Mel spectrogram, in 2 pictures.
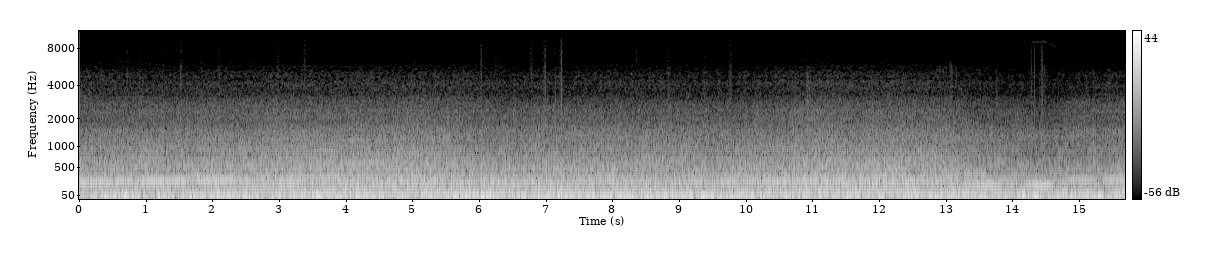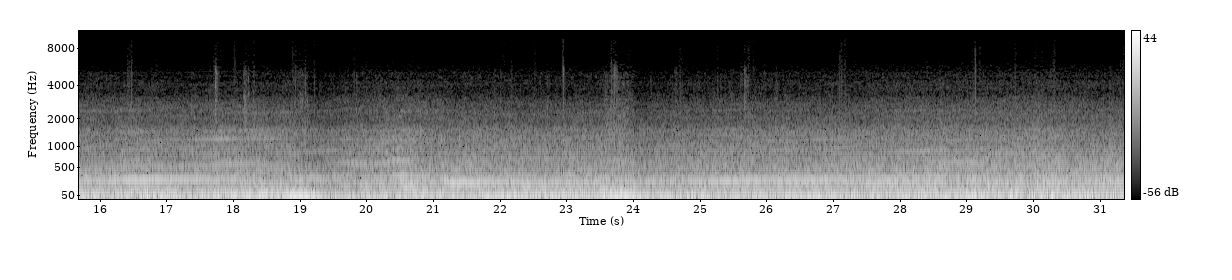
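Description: BMW E36 320i's M50B25TU inline-six, heard from inside the cabin while being driven hard on track, with heavy road and wind rumble. The engine note dips about 13 seconds in as the car slows, climbs again, falls sharply with an upshift about 20 seconds in, then climbs steadily under acceleration.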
